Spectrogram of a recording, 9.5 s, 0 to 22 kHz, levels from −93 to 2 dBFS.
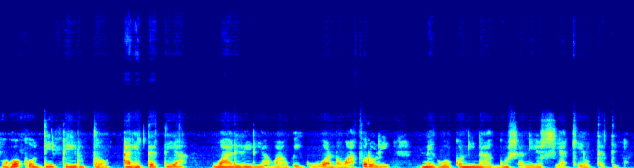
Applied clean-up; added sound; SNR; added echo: none; none; none; reverberation time 0.3 s.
